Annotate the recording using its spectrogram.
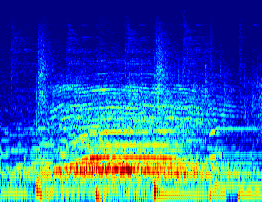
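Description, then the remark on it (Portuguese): The live audience of a show in the south zone of Rio de Janeiro, on a Friday night, cheers in a steady, dense roar that swells slightly and holds for a few seconds, with a low, stepping musical bass line running underneath. “Vocês vão ouvir também o som da plateia.”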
